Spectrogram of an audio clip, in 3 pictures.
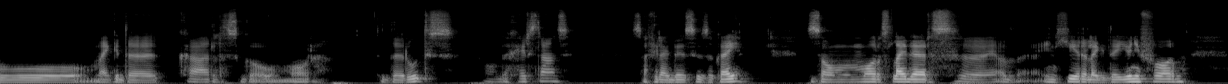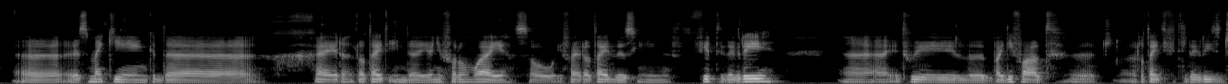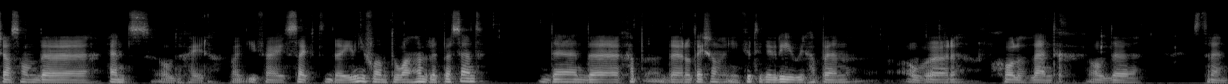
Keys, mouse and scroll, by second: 36.2 F6.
